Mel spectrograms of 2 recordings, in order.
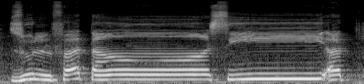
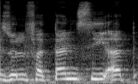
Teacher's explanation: تو اس نون تنوین کو ہم کسی حد تک چھپا کے پڑھیں گے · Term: اخفا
